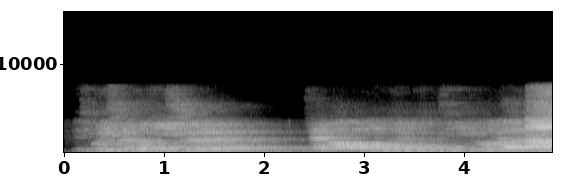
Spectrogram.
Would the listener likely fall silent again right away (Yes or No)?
No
